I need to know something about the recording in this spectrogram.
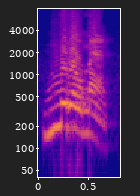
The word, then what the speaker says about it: middleman: So the stress, is stronger in the first syllable.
